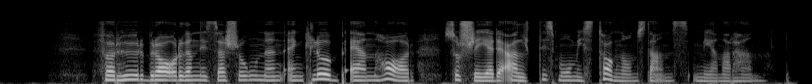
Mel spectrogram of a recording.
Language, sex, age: Swedish, female, 33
